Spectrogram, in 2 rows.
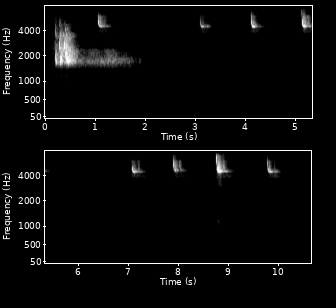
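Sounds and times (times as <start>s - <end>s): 
bats calling with thin high downslurred chirps: 0.2s - 1.6s.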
